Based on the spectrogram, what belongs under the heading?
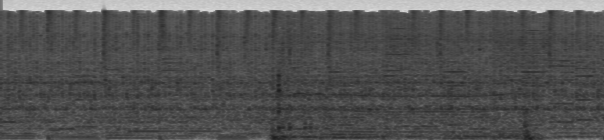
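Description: Idling tractor-engine sound laid over the action of a toy tractor, running steadily, with two dull thumps, one about three seconds in and one about five seconds in.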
